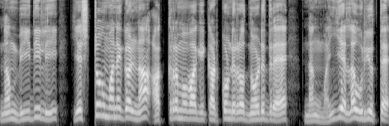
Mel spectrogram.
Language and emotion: Kannada, angry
